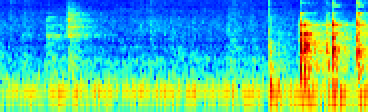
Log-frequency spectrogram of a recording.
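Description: Bowls and dishes clink and knock together while being handled in a home kitchen during taco lasagna prep, with a few quiet taps early on and a cluster of three louder, close clinks near the end.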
